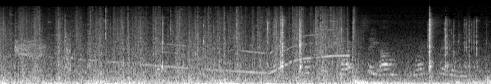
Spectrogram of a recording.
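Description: A siren in the vehicle combat game Crossout winds down in long falling tones, heard amid dense mechanical clatter and sharp impacts from battle.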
